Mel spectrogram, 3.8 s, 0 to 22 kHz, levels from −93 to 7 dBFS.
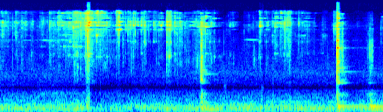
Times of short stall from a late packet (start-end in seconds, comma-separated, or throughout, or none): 2.23-2.28, 2.61-2.66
